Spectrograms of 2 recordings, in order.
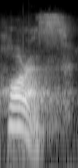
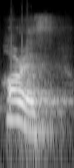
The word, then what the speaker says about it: Horace: Some pronounce it as Horus. Okay, so Horace, what do you say to our smallholder farmers who cannot afford an Oggun tractor?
